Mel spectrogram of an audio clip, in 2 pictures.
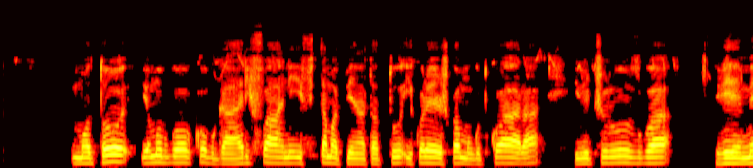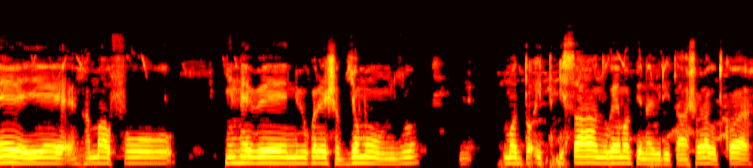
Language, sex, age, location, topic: Kinyarwanda, male, 18-24, Musanze, government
